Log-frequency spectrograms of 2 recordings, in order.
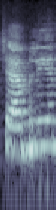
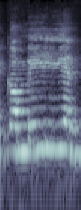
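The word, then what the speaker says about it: chameleon: कमेलियन, चैमलियन नहीं है, कमेलियन।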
